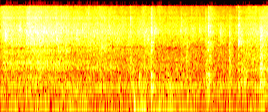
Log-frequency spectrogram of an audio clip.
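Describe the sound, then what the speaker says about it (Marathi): Ground spice paste goes into hot oil tempered with cumin and mustard seeds, giving a close, steady frying sizzle broken by stirring scrapes and light clicks, with no voices. "आता जिरा आणि मोहरीला छान अशी फोडणी आल्यावर आपण त्याच्यात केलेलं वाटण टाकणार."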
